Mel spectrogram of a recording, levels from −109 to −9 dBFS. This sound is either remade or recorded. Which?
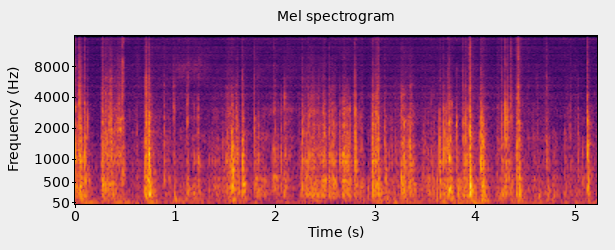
remade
